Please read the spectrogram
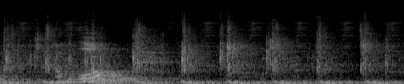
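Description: A small group of people clapping their hands in applause after a scored point, about four claps a second.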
